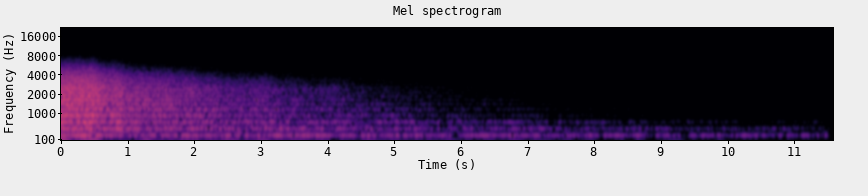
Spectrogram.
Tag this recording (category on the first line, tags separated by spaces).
Music > Other
145bpm audacity flstudio notch oldphone T-Force-Alpha-Plus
